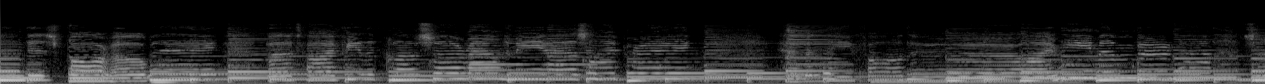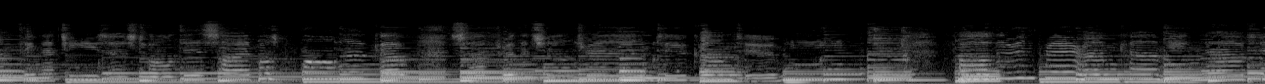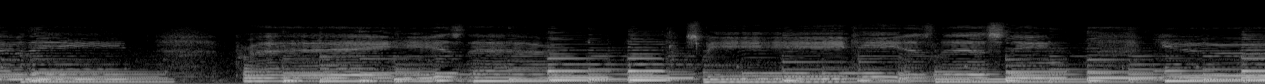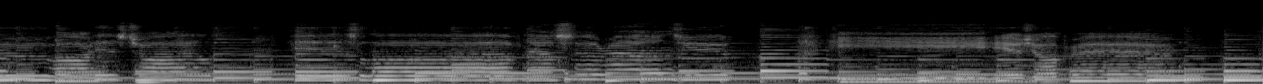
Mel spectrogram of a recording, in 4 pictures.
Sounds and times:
Strum: 0.0s - 50.5s.

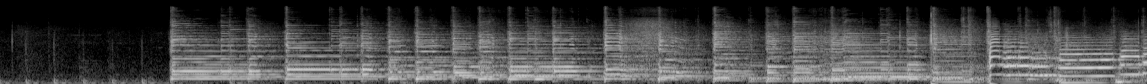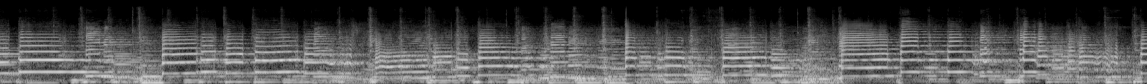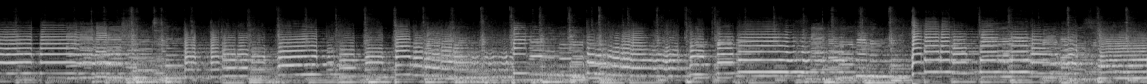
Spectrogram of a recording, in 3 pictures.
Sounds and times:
Jazz: 0.1s - 34.4s
Musical instrument: 1.7s - 34.4s.

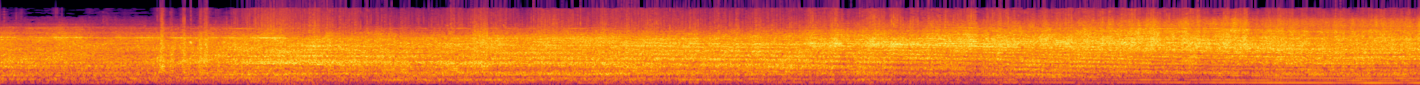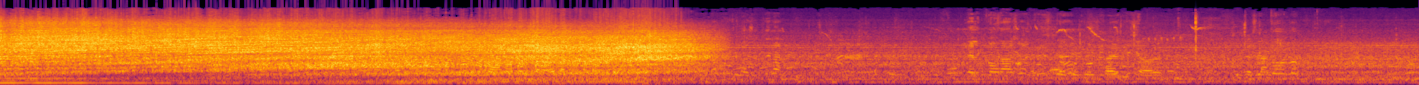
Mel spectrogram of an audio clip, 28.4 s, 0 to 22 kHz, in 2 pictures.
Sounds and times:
Fixed-wing aircraft, airplane: 0.0s - 28.3s.

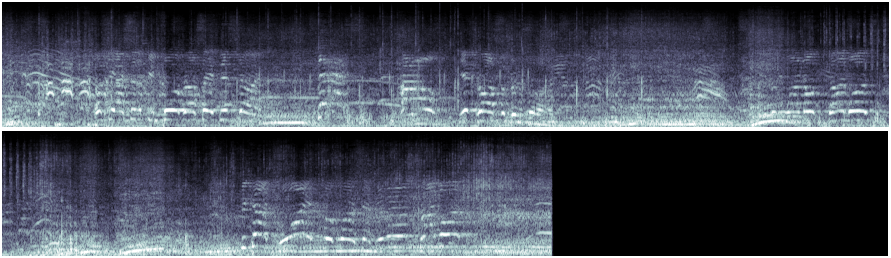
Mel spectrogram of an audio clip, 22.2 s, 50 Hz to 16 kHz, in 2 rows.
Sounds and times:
Race car, auto racing: 0.0s - 18.0s.

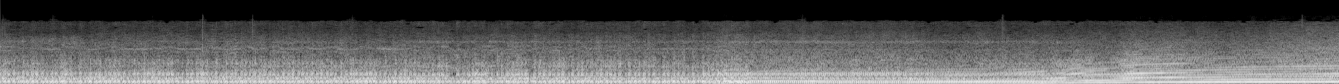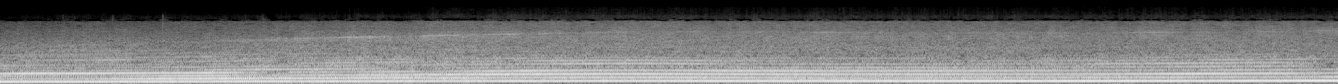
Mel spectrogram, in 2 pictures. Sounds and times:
Motorboat, speedboat: 15.2s - 26.7s.

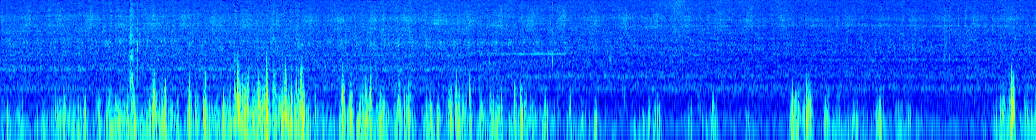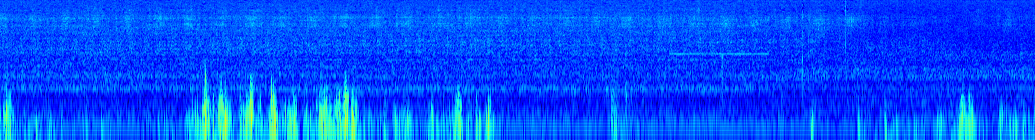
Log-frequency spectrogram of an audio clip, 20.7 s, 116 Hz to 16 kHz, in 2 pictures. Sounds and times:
Wind noise (microphone): 0.0s - 7.2s, 7.8s - 9.2s, 9.9s - 11.3s, 12.2s - 15.4s, 18.9s - 20.7s.

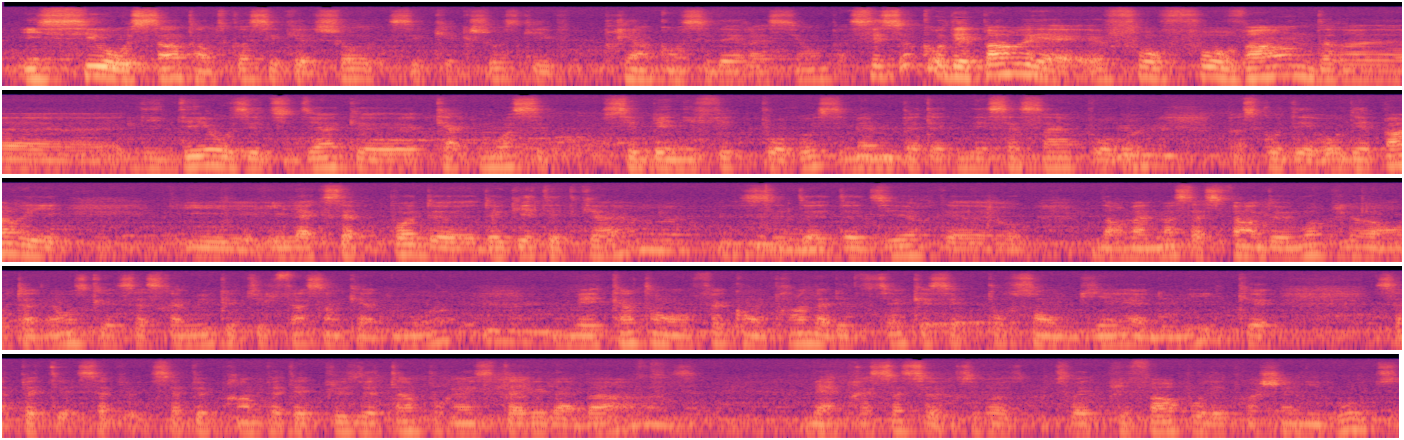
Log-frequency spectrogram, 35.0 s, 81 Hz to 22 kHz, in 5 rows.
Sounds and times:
Speech: 0.1s - 34.9s.

